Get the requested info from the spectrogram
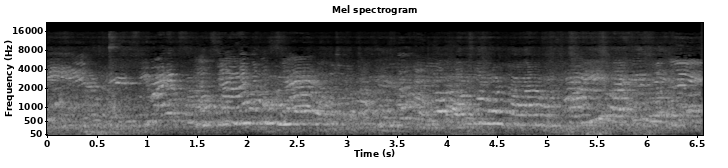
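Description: A roomful of children chattering and calling out all at once, many high voices overlapping without a break.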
